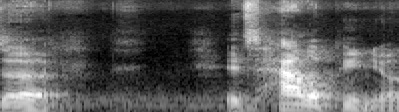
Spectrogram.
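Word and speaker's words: jalapeño: turns to me and she goes, Mike, what's jalapeno? And I go, no, it's jalapeno.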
